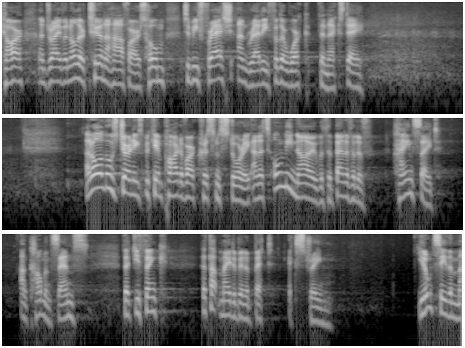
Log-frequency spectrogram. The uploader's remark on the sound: all recorded at the National Concert Hall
